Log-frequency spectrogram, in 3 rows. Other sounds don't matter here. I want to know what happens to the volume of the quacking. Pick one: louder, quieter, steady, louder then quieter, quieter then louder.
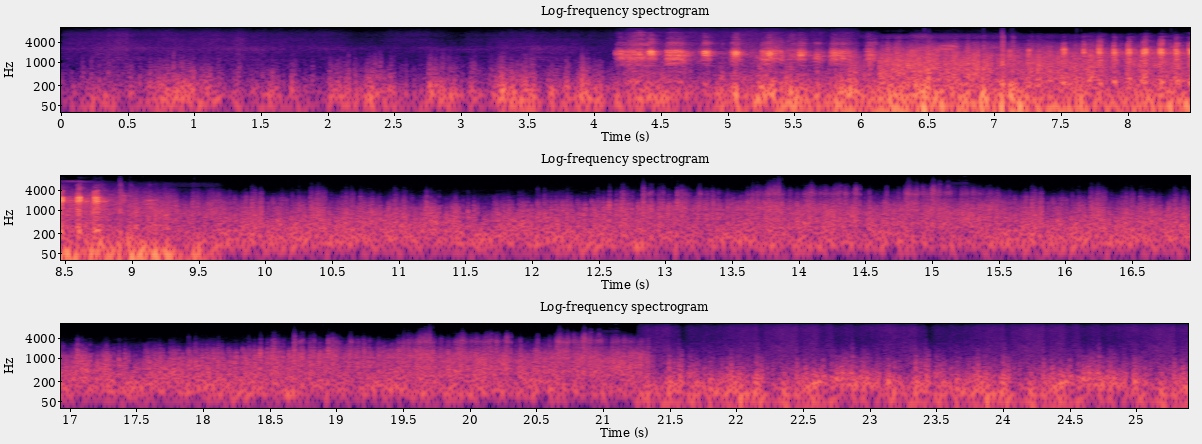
quieter then louder.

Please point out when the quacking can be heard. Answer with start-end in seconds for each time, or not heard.
4.2-9.3.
